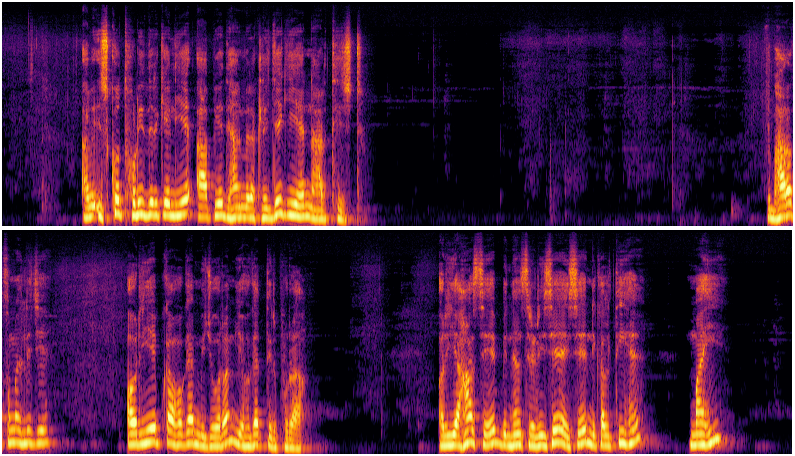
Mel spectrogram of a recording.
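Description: A man speaks calmly and clearly, close to a microphone, in short bursts with pauses.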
